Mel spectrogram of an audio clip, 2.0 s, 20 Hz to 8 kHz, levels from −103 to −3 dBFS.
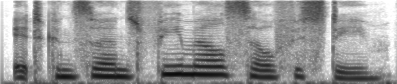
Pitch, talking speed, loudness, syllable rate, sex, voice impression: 205 Hz, 150 wpm, -17 LUFS, 4.9 syllables/s, female, feminine, adult-like, tensed, powerful, slightly soft, slightly raspy, intellectual, calm, reassuring, elegant, lively, slightly sharp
